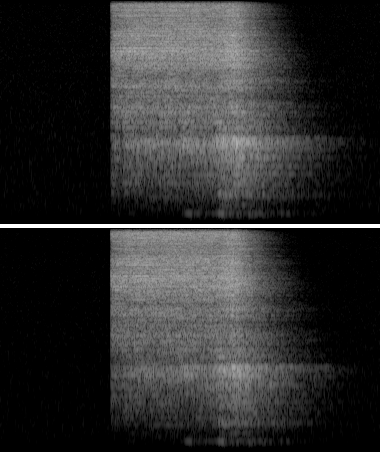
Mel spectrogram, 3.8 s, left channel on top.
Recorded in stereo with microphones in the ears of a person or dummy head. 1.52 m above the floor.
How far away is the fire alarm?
I don't hear a fire alarm.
